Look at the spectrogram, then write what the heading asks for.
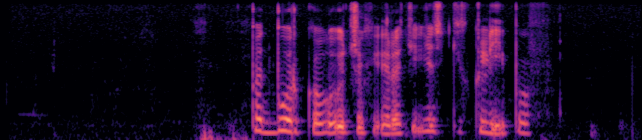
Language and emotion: Russian, sad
